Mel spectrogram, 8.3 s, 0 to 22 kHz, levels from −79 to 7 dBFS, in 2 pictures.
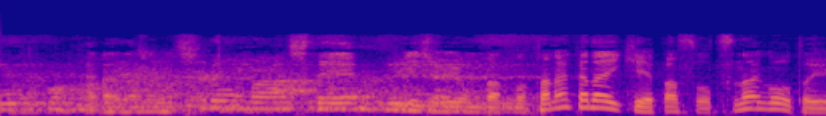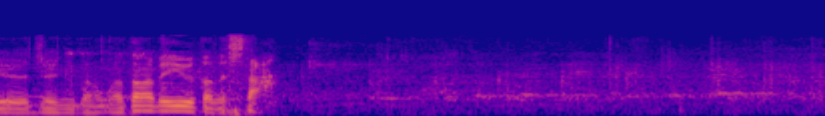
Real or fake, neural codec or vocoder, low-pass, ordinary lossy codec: fake; vocoder, 44.1 kHz, 128 mel bands, Pupu-Vocoder; 7.2 kHz; none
